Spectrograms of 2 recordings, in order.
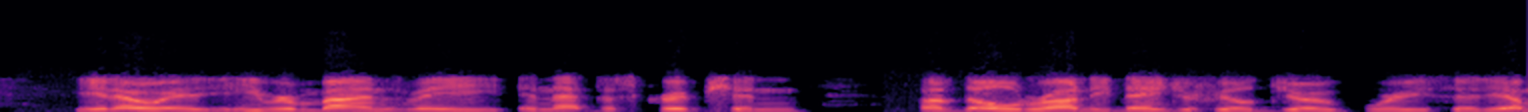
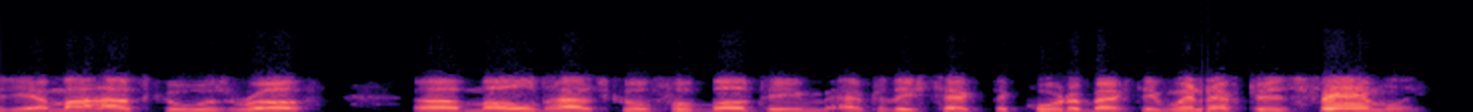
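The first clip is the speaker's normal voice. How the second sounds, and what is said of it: Imitates another person's voice. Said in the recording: “that was my Rodney Dangerfield impersonation, brother. ... That wasn't as good as most of you.”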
